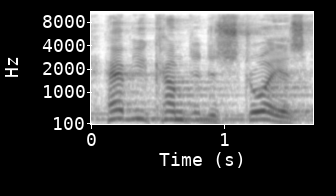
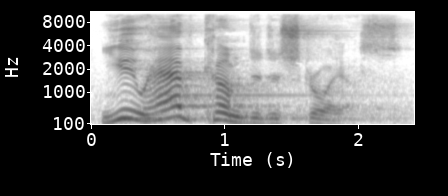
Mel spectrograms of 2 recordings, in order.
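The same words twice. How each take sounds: First: Said in the usual way. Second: Flat defiant statement, falling at the end; defiant assertion. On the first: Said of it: "is actually really a defiant assertion". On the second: Shown as a demonstration. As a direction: state it as a challenge, not a question. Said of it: "a defiant assertion".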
